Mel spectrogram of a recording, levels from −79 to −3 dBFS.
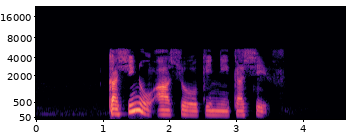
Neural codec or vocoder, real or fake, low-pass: none; real; 5.4 kHz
